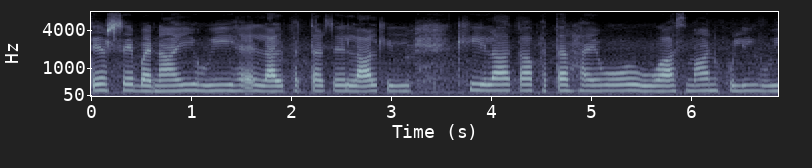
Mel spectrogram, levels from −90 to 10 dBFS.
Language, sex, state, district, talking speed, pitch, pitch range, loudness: Hindi, female, Andhra Pradesh, Anantapur, 150 wpm, 200 Hz, 195-210 Hz, -27 LUFS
